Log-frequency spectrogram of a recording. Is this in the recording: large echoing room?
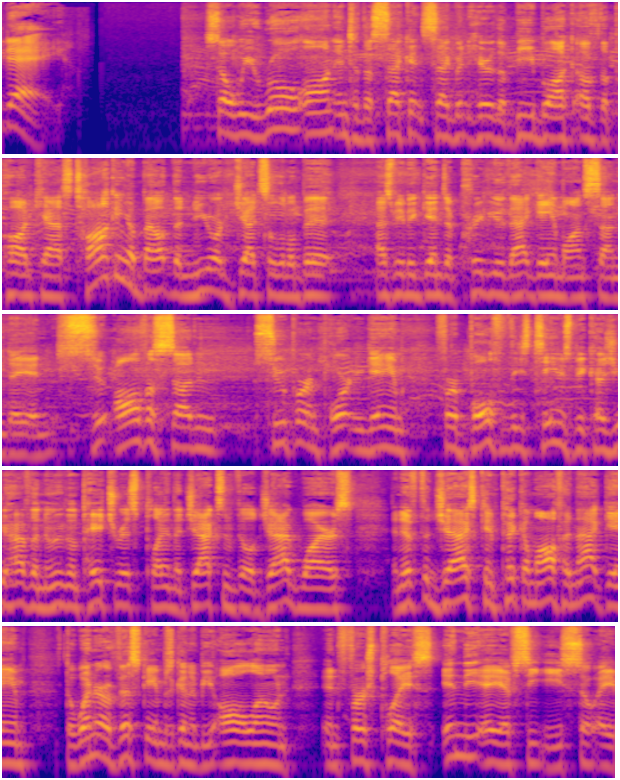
no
